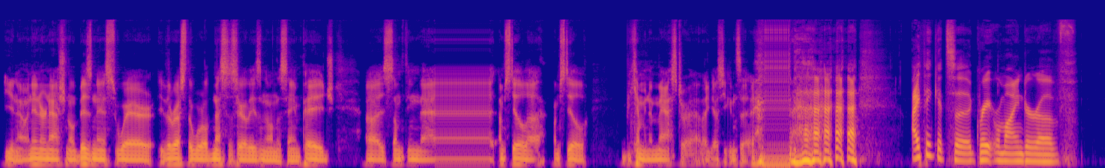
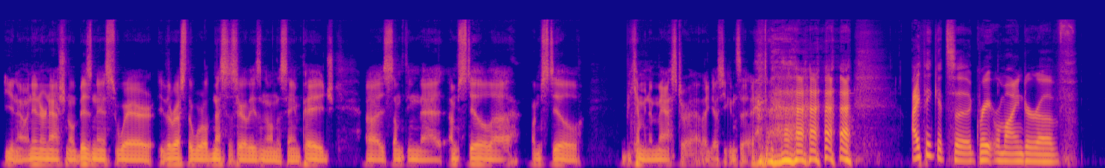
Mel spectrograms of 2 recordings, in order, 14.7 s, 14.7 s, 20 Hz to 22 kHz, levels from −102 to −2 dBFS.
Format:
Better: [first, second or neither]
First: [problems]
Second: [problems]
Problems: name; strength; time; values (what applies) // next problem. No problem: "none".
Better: second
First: audio freezing; at 6 s for 0.5 s and at 10 s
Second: none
